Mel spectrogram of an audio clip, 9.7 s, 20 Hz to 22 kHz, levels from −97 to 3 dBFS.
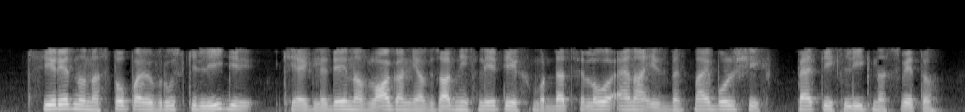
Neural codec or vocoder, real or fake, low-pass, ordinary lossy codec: codec, 44.1 kHz, 7.8 kbps, DAC; fake; 3.6 kHz; MP3, 24 kbps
